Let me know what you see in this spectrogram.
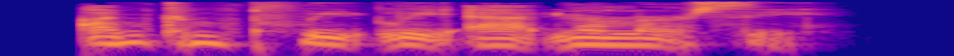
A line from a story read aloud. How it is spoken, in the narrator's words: he said softly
